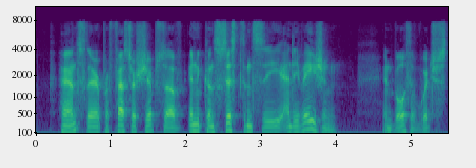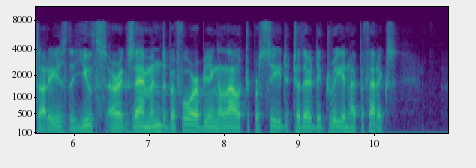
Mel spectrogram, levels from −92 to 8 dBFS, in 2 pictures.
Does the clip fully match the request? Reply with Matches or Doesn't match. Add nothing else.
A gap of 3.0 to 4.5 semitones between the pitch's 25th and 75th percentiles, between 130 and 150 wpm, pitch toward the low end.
Doesn't match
